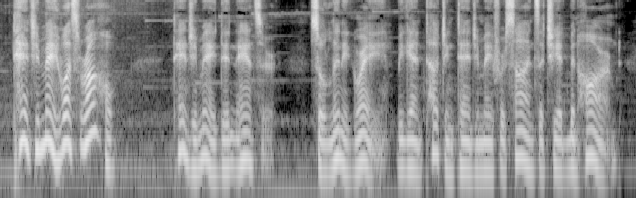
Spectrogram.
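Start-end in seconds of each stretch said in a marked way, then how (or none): 0.2-1.5 panic-stricken, frantic, high raised voice. Narrator reading a woman's words to someone sobbing uncontrollably, panic-stricken. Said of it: "With a panic-stricken voice".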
